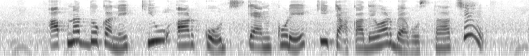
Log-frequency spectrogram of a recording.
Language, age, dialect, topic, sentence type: Bengali, 41-45, Standard Colloquial, banking, question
